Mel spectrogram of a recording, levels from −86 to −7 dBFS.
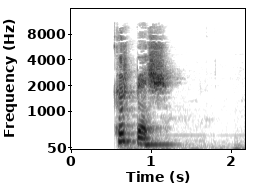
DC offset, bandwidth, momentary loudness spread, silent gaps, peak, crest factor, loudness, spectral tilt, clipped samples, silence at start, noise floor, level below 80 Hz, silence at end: under 0.1%; 11.5 kHz; 9 LU; none; -2 dBFS; 20 dB; -17 LUFS; -4 dB/octave; under 0.1%; 0.55 s; -59 dBFS; -58 dBFS; 0.9 s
